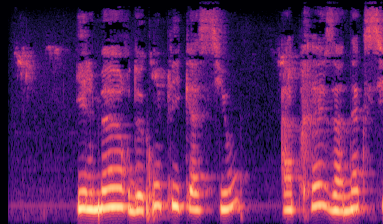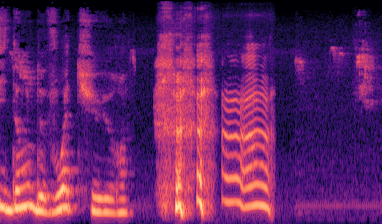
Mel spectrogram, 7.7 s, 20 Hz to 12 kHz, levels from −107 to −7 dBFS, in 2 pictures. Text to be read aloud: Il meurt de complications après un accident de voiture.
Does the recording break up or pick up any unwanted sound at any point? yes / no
yes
